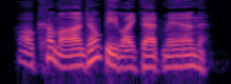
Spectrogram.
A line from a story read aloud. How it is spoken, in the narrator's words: I groaned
